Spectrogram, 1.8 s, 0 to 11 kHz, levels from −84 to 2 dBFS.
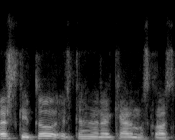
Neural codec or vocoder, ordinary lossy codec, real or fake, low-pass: codec, 16 kHz, 16 kbps, FunCodec, trained on Chinese and English, 50 frames a second; Opus, 16 kbps; fake; 7.2 kHz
